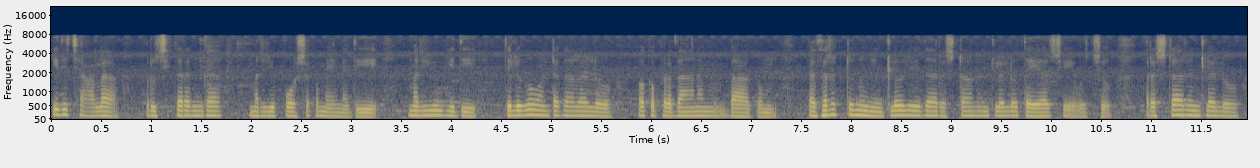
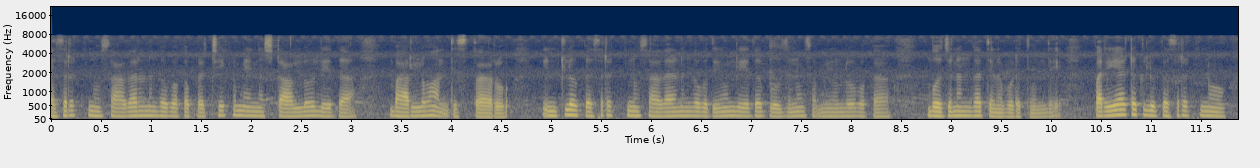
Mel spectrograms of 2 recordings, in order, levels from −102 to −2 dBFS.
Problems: constant background noise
